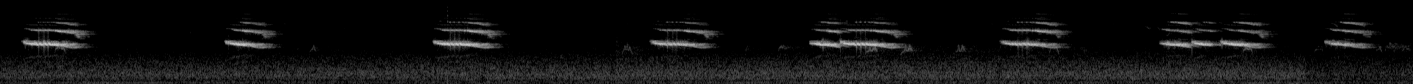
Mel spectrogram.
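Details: Series of sharp, high tapir whistles, short descending squeals spaced about two seconds apart, a few doubled, with steady faint background noise throughout.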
